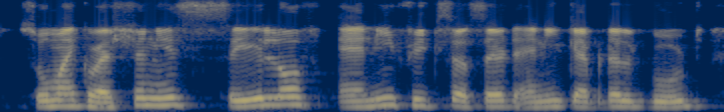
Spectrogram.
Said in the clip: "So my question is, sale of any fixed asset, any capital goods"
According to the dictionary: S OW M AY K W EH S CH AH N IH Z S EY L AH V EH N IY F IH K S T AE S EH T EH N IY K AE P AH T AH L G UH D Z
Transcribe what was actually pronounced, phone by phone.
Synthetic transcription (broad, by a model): S OW M AY K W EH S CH AH N IH Z S EY L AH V EH N IY F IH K S AH S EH T EH N IY K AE P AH T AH L G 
